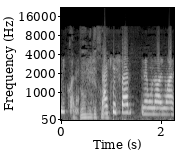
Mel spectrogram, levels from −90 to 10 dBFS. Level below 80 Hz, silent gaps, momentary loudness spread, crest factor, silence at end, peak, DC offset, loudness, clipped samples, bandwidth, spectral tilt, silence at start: -42 dBFS; none; 8 LU; 12 dB; 0 s; 0 dBFS; under 0.1%; -12 LUFS; 0.1%; 11.5 kHz; -6.5 dB/octave; 0 s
